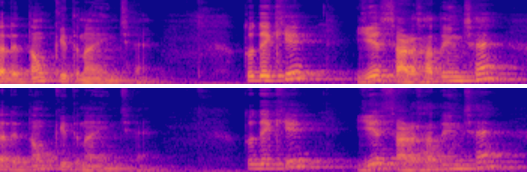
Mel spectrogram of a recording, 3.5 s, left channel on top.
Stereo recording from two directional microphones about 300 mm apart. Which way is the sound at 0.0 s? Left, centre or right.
Centre.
